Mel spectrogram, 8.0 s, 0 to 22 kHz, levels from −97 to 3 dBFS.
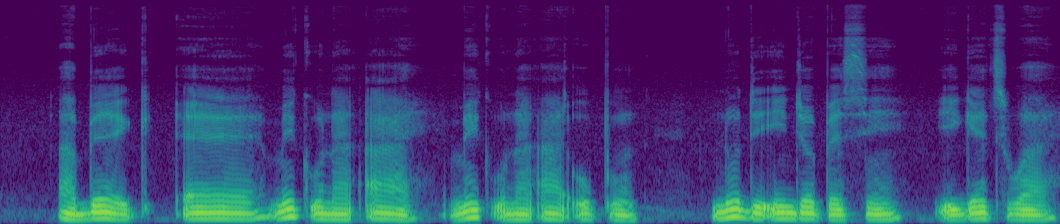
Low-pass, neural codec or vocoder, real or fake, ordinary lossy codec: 19.8 kHz; none; real; none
